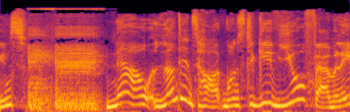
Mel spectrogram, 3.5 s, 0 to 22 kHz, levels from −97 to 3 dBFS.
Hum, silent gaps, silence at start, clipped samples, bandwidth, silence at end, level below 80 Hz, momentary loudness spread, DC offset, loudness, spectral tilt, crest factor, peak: none; none; 0 s; under 0.1%; 16.5 kHz; 0 s; -36 dBFS; 2 LU; under 0.1%; -10 LUFS; -3.5 dB/octave; 8 dB; 0 dBFS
